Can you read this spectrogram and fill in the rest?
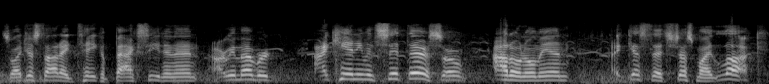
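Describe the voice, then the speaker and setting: High, sharp, grumbling castaway man, acted by a man. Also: moderate pace. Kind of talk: comedy radio play acting. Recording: dull, noisy lo-fi home recording.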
